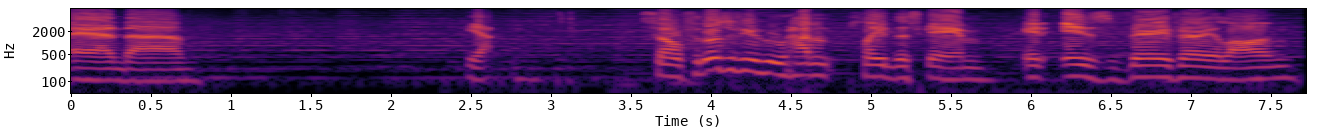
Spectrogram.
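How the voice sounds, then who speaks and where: Man, bright voice, casual rambling game commentary, hesitant, apologetic, faint music behind. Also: medium pitch, slow pace, long pauses. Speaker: let's play host. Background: video game cutscene music.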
